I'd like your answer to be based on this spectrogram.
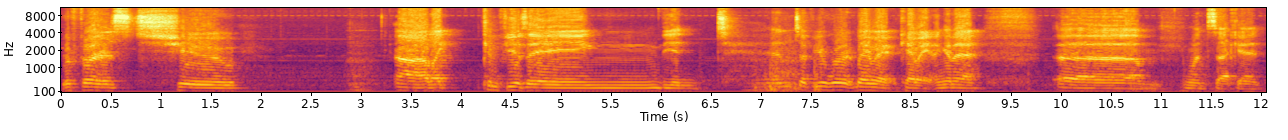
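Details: Slurred speech (dysarthria) in a man from alcohol (beer) intoxication, real rather than acted, with signs of cerebellar ataxia.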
